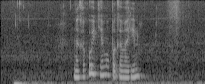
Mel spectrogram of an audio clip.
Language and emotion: Russian, neutral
